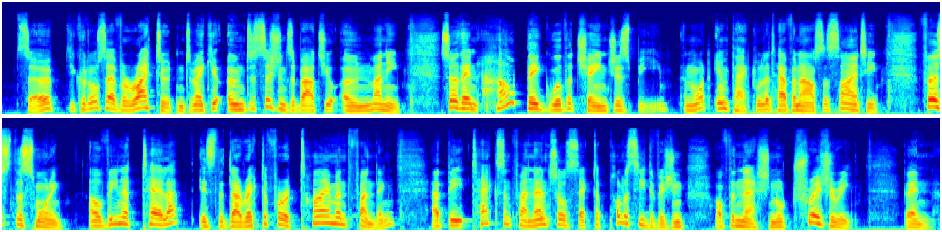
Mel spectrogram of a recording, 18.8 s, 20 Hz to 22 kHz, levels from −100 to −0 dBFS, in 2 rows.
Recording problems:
choppy; very; from 7 to 9.5 s and from 14 to 16 s; 11% of the speech affected

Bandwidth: 14.5 kHz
